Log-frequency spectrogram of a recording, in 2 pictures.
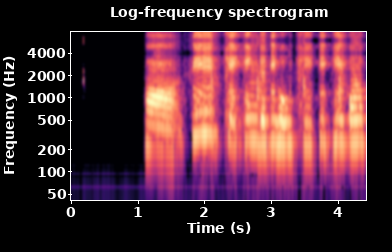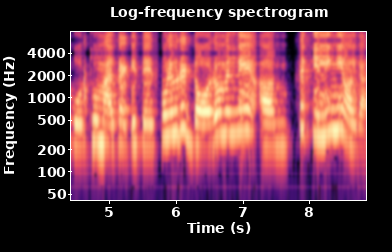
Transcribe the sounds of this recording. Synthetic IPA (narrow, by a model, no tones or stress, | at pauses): ɦãːsit͡ʃeːkɪ̃ŋɡd͡ʒɐd̪iɦoːut͡ʃʰikiːkikɔːɳ̃koːɾt̪ʰumaːlpɾɛːʈisesponiuɖeɖɔːɾomɛnːe | sekɪlɪ̃ŋɡiɔːlɡaː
